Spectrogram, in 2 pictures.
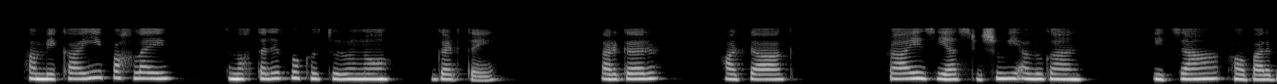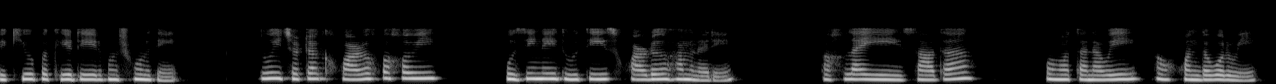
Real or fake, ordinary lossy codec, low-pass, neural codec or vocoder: fake; none; 5.4 kHz; codec, 24 kHz, 0.5 kbps, DualCodec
